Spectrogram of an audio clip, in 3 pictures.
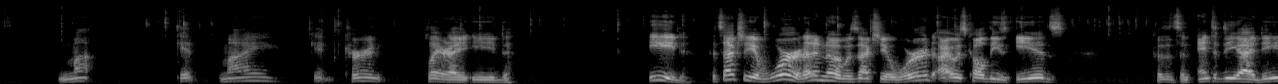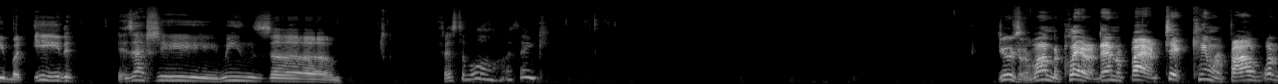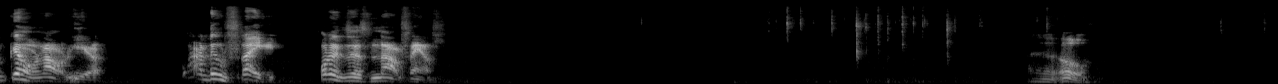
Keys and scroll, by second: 0.0-6.0 typing, 7.1-8.1 typing, 12.7 Escape, 12.7-13.5 typing, 14.8-18.5 typing, 31.4-35.8 typing, 38.0 ⟲.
